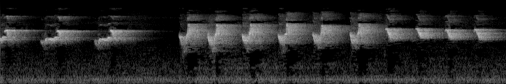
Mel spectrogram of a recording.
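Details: Horsfield's bush lark (Javan bush lark), a kept bird in full song: rising, upslurred whistles, then a steady chain of about ten bright, slightly buzzy notes repeated every third of a second.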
